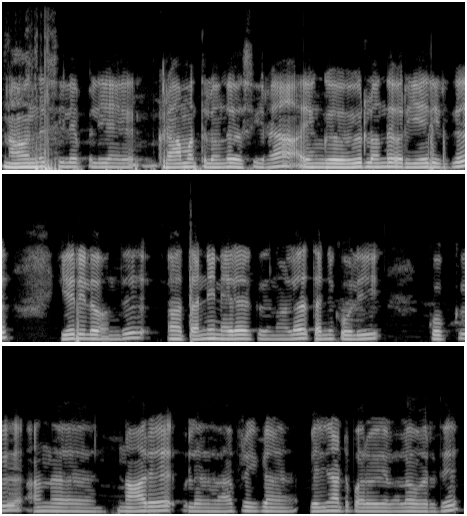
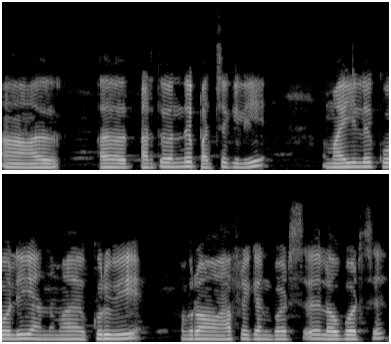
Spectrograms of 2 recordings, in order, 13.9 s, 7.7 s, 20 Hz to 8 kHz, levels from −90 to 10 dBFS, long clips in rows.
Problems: background conversations at intervals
